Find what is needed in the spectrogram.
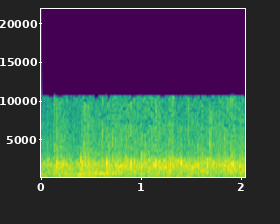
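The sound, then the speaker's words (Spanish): Steady, dense applause from a church audience at an Easter Sunday service, a continuous patter of many hands clapping throughout. “Den un aplauso a Dios que se lo merece.”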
